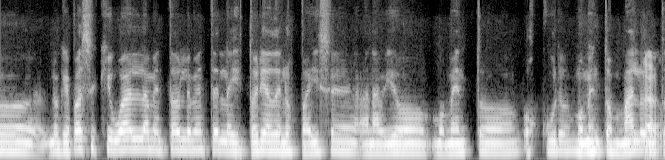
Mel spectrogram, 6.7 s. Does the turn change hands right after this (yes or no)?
no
